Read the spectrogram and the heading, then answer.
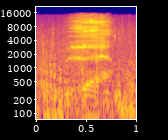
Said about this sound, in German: Regen.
